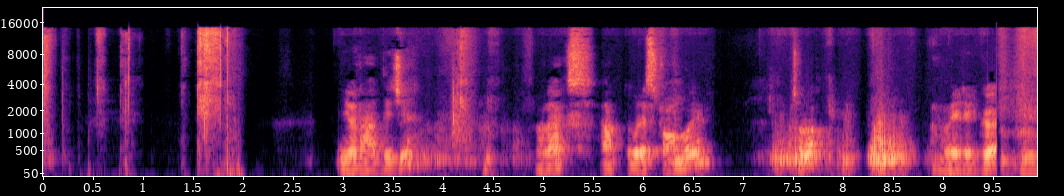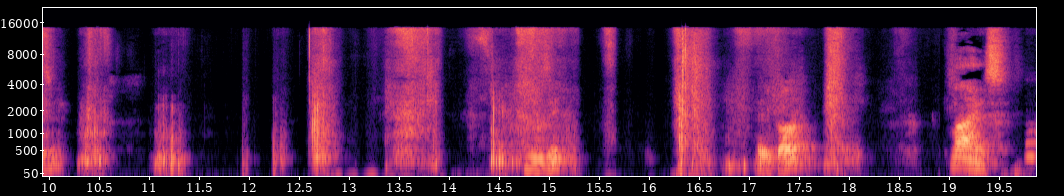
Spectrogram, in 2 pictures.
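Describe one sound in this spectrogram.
Joints pop and crack sharply.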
